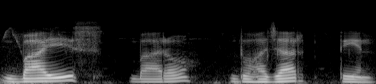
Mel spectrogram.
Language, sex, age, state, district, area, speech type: Santali, male, 18-30, Jharkhand, Pakur, rural, spontaneous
